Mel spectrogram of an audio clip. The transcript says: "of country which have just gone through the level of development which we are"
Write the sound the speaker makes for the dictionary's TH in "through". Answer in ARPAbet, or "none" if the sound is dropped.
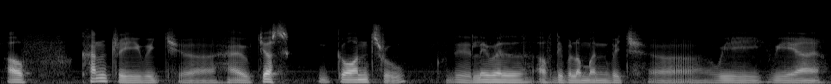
T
